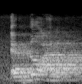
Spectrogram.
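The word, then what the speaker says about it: Erdoğan: Maka kemarin Tayyip Erdogan atau Erdogan bahasa kita, Erdogan sebenarnya bacanya bukan Erdogan.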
